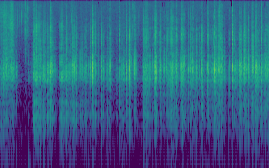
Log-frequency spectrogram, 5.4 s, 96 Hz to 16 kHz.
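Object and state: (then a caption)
Scratched plastic moon lamp. A lit, hollow 3D-printed plastic moon-lamp sphere, about 15 cm across with a textured crater surface, is held in both hands and scratched with long dark-painted nails. The result is a continuous run of dry, crinkly scratching bursts with a bright, papery hiss centered around 2 kHz and almost no low end. The scratching swells and fades in quick, uneven strokes.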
